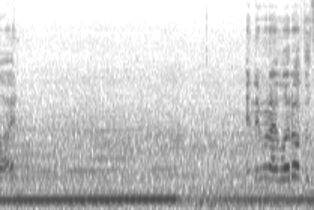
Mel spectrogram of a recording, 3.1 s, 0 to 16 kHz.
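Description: Toyota 86 in sport mode holding a sustained, loud engine drone while revving toward redline, then dropping off sharply as the throttle is released, followed by a voice speaking.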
